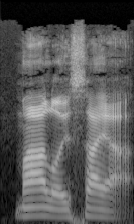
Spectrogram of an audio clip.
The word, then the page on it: mahloihsaia: cantonese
